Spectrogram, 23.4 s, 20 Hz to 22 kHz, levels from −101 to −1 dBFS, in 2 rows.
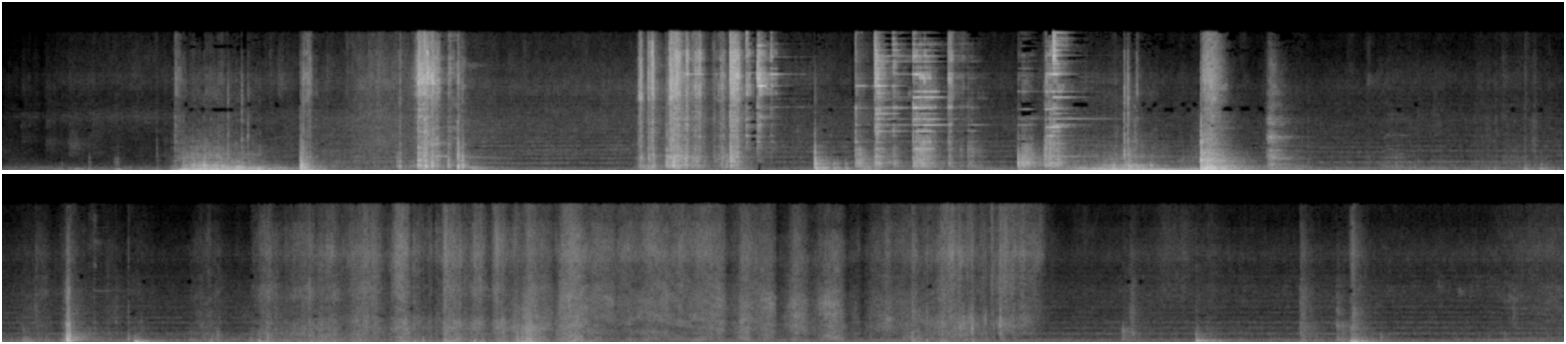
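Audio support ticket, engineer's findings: Audio drops about a semitone flat (roughly 111 cents) and runs 6.2% slow, then snaps back, at 3.45–5.04 s, 9.06–10.38 s and 17.26–18.08 s. Likely a drift correction step: clock-sync software lowering the playback rate in one jump to refill its buffer.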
